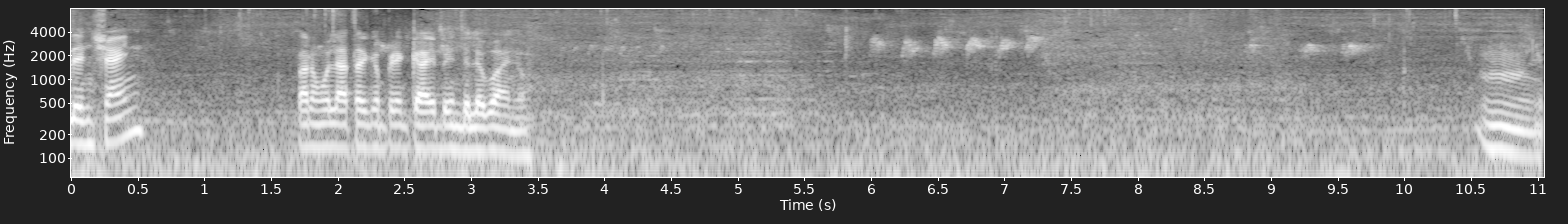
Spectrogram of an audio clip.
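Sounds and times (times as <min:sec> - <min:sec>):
hose spraying water: 0:00.0 - 0:11.0
small bird chirping: 0:00.7 - 0:11.0.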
